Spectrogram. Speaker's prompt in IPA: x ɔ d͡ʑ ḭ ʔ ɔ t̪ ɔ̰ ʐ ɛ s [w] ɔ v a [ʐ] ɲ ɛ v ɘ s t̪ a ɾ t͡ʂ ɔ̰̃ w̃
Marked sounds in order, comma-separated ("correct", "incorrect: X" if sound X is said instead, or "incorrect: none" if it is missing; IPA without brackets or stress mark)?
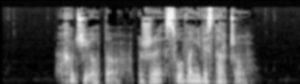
correct, incorrect: none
